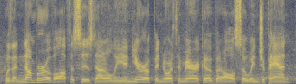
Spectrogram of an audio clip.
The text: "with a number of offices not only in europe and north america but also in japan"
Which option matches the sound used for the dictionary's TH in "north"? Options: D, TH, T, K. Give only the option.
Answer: TH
